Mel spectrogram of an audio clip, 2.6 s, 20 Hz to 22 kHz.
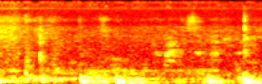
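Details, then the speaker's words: Chest percussion teaching demonstration over the cardiac bare area, the part of the heart not covered by lung, near the sternum at the 4th–5th spaces: a resonant note is heard. Resonance here suggests lung encroachment, such as emphysema or pneumothorax. "يمكن سامع الريزونانس ده. ولايت بركشن معناها ان ايه؟ ان حصل انكروتشمنت، يا اما انفيزيما يا اما نيمو سوراكس، يا نور تبقى امبيرد نور."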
